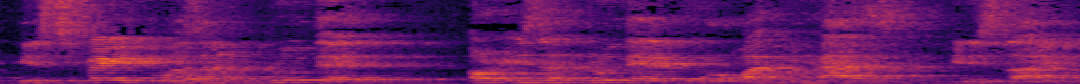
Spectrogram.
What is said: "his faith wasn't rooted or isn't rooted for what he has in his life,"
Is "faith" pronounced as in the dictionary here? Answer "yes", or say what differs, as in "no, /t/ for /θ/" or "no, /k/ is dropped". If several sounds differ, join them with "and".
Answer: no, /t/ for /θ/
